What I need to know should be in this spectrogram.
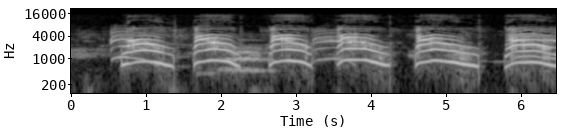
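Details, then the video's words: Domestic cat meowing in a rapid series of six arched, harmonic-rich meows, each under a second long and spaced about one second apart, rising then falling in pitch, with a softer overlapping lower meow between the second and third. "CAT MEOWING SOUNDS | Realistic Cat Sounds"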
